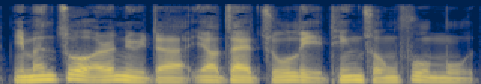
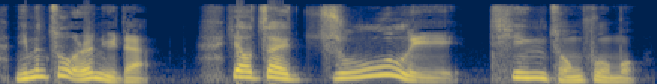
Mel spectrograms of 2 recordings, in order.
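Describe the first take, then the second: First: 在主里 carries no special emphasis. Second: 在主里 is emphasized over the rest. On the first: "这是一种读法。" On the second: "我强调的是在主里听从父母"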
